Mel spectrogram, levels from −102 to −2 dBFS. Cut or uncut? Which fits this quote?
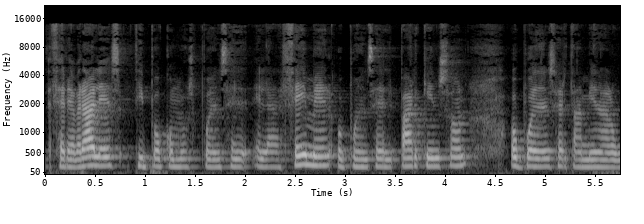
uncut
